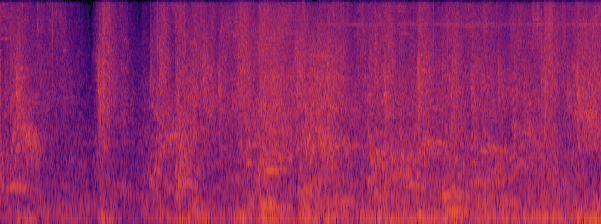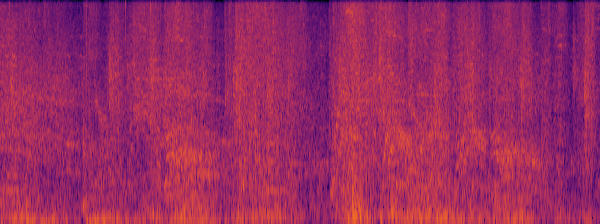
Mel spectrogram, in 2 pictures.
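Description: Game spells crackle and explode in quick bursts.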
